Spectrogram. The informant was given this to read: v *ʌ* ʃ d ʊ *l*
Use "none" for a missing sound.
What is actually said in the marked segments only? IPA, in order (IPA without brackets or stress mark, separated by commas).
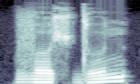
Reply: ʌ, n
